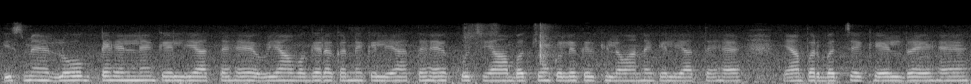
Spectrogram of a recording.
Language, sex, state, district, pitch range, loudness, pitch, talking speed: Hindi, female, Rajasthan, Bikaner, 175-185 Hz, -17 LUFS, 180 Hz, 185 wpm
